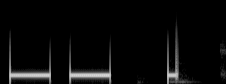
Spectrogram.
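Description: Ringing tone of an outgoing telephone call: two steady, loud, low beeps of equal length separated by a short gap, then a third beep cut off abruptly, with no talk.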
